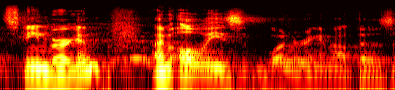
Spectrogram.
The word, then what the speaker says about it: Steenbergen: Steenbergen. I'm always wondering about those. About the pronunciations there.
